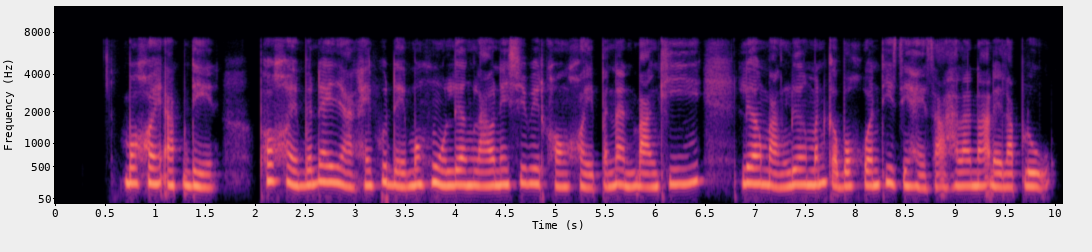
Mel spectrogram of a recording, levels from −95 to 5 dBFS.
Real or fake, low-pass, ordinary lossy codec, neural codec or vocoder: real; 7.2 kHz; none; none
